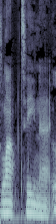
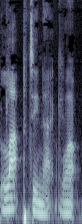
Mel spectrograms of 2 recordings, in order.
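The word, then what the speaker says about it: Lapti Nek: Everybody remembers Lappy Neck. And that's easy for me to say. Is that how you pronounce it? I don't know. – No, I think it's Lapty Neck. – Lapty Neck.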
